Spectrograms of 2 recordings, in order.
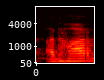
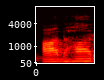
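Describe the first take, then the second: First: आधार with the first vowel cut to short a; common mispronunciation. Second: आधार with a long initial aa; correct pronunciation. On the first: Teacher showing the wrong form, आधार starting on short a. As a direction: say आधार as "a-dhaar". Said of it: "अगला आधार नहीं". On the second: Teacher correcting, आधार starting on long aa. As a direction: say आधार as "aa-dhaar". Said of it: "आधार होता है". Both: Shown as a demonstration.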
